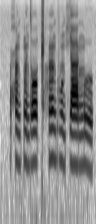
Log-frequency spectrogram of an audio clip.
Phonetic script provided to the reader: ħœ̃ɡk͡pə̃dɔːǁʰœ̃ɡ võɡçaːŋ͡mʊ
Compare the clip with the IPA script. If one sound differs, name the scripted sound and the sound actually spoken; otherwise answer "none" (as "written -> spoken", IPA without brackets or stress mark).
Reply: none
